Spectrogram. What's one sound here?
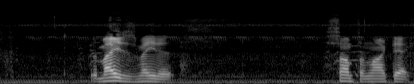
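A man speaks close by, casually.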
